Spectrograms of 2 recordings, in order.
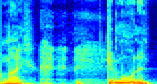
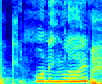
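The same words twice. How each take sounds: First: Greeting well below the falsetto take; lower-pitched alternative. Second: Put-on, much higher greeting; high-pitched female voice. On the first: Host offers a friend the other option, lower-pitched. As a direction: drop out of the squeak into a lower greeting. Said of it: "Or a, or a". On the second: Host asks which voice a friend prefers, high-pitched. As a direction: lift the greeting way up, like a mock female voice. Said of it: "a female with a high-pitched voice". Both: Shown as a demonstration.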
